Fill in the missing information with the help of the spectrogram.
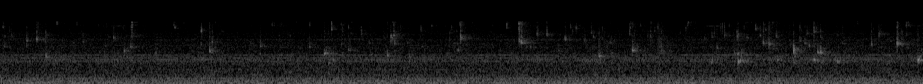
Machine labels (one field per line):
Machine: pump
